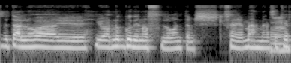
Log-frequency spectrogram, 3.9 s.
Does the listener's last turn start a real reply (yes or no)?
no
